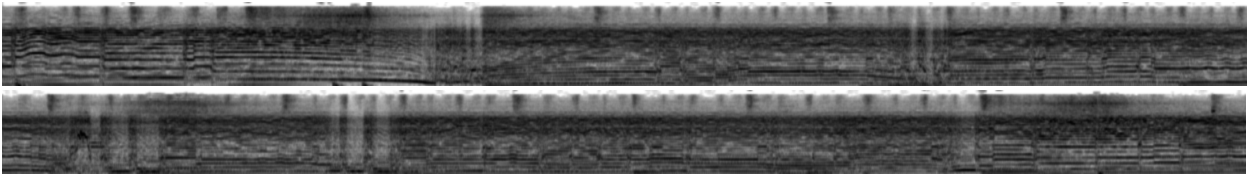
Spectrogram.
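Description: Electric guitar playing a slow, singing instrumental lead melody over a backing track with bass, with wide vibrato and repeated tremolo-bar dips. About three seconds in, a held note is dived down deep with the bar and brought back up.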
